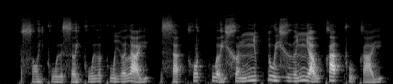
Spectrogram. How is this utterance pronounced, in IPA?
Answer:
s ɔ̤˨˩ j k w ɨ˧˩ s ə˧˩ j k w ɨ˨˦ ə̯ k w i˨˦ ə̯ l a̰˧˥ j | s a˨˩ t̚ x o˦˥ t̚ h w ə̰˧˥ j x ə˨˦ n ɲ ə˦˥ p̚ ɗ u˧ j ɣ ɨ˨˦ ə̯ ɲ a̰˧˥ w k a˦˥ t̚ k ṵ˧˨ k a˨˦ j

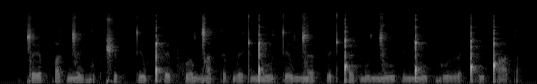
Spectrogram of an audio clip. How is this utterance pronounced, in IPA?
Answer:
ǀ øː p qʷ œ t ŋ͡ǀ y w ɡ u p ǁ ʉ p tː ʉ w ǃʰ øː p χʷ ɑ w ŋ͡ǀ ɑ tː œ p w øː t ŋ͡ǃ uː tː øː w ŋ͡ǀ œː pː ø t ǃ œː t m uː ŋ͡ǀ uː p y ŋ͡ǃ uː p ɡ uː lː œ ǃʰ ʉ ǃ ɑ t

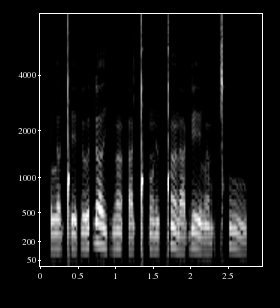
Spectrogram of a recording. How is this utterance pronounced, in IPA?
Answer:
l ɐ ǃ e ɗ ɵ ɗ ɐ i̯ ɡ ɐ̃ ʔ a ǃʰ õ ɾ ʉ ǃ ɐ̃ ɾ a ɠ e l ɐ̃ b ǀʰ u

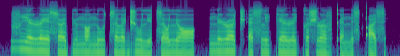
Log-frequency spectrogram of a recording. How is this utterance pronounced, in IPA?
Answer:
v i e̯ ɭ e s œ e̯ pʲ u n ɔ n u t͡s ə l ə d͡ʒ u lʲ e t͡s ə o̯ lʲ ɔ | n i ɭ œ t͡ʃʼ ɛ s l i k e ɭ i k ə s ɭ œ v kʼ ɛ n e s qʼ e s

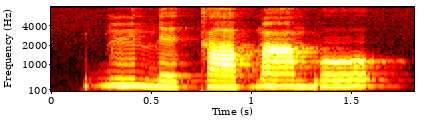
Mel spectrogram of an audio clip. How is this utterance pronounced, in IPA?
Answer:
ɓ ĩ˧ n e˨ k a˨ ɓ ã˧ b o˧

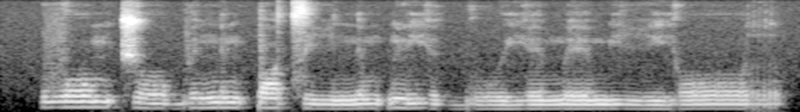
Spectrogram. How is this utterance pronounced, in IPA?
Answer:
v oː˦ m t͡ʃ oː˨ b e˦ ŋ ɪ˦ n k͡p ɔ˦ t͡s iː˨ n ɪ˦ m ɓ ĩ˦ j ɪ˨ ɡ͡b uː˨ j e˦ m eː˦ m j iː˨ j oː˦ r

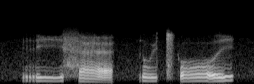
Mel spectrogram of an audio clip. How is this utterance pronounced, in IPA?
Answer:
r iː s æ | ɾ u y̯ t͡sʼ oː i̯

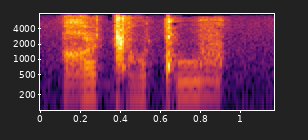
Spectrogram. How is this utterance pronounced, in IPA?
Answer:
ʁ ɛ ɡ͡ǁ o ǃ u v

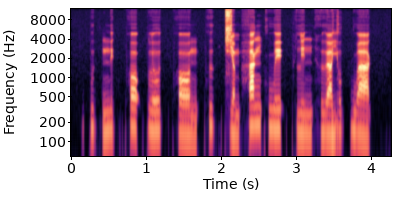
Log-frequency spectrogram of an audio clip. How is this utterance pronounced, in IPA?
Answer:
p ɯ˨˩ k̚ n e˨˩ k̚ pʰ ɔ˦˥ ʔ p l oː˦˥ t̚ pʰ ɔː˨˩ n pʰ ɯ˥˩ k̚ t͡ɕ a˨˩ m h a˥˩ ŋ kʰ w e˦˥ ʔ pʰ l i˦˥ n h ɯ˧ a̯ j o˥˩ k̚ w a˨˩ k̚

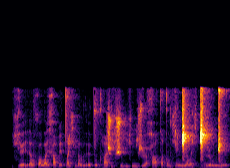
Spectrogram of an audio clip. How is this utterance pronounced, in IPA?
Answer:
ç ø r i lˠ x ɔ lˠ i x ɑ ɓ ɛ t̪ ɑ ç m i lˠ r ɵ t̪ o dʱ ɑ ʃ ɔ ç ʃ o ʎ o ç n i ç ɭ ø ħ æ tˤ ɛ d ø lˠ ç æ ŋ͡ǁ i lˠ æ ç ɡ͡ǁ æ ɭ o ŋ͡ǁ ɵ

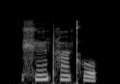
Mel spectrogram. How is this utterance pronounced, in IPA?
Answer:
x ẽ pʰ ã kʰ o

